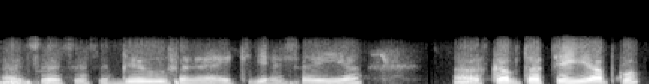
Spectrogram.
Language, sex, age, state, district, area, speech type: Hindi, male, 30-45, Bihar, Begusarai, rural, conversation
